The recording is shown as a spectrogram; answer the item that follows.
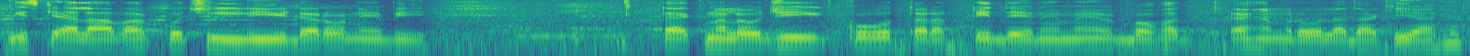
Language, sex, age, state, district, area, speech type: Urdu, male, 18-30, Delhi, North West Delhi, urban, spontaneous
